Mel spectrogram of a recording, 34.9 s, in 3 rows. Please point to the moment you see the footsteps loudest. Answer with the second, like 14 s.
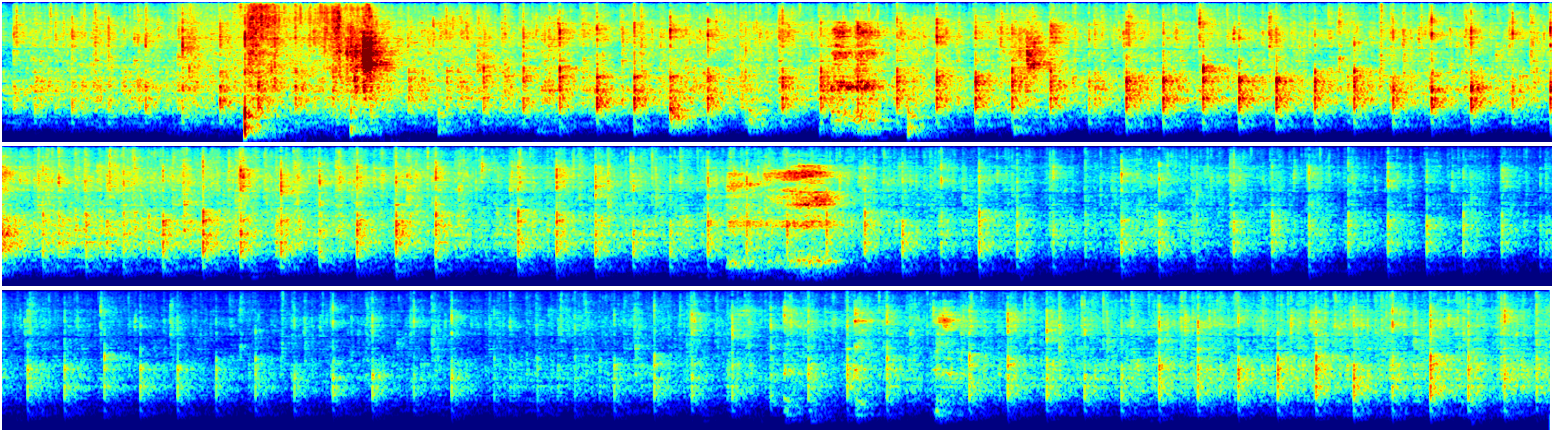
2 s.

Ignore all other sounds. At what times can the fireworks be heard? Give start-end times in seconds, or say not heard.
not heard.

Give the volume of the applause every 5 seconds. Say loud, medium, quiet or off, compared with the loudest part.
loud, loud, loud, medium, quiet, quiet, medium.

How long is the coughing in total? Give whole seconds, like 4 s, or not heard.
3 s.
